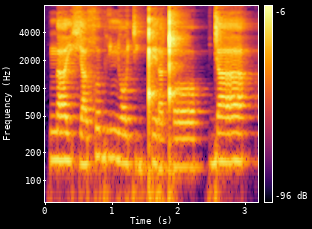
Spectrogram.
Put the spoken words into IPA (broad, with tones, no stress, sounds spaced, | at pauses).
n aː˦ j ç a˧ χʷ ɤ˦ bʱ i˦ ɲ ɔː˧ c i˧ ɡ ǃʰ e˦˨ ɾ a˧ ǃʰ ɔː˧ | ɟ aː˦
